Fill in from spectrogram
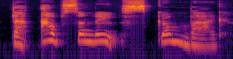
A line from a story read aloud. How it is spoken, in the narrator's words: C groaned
